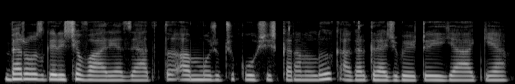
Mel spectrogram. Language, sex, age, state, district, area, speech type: Kashmiri, female, 30-45, Jammu and Kashmir, Shopian, rural, spontaneous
